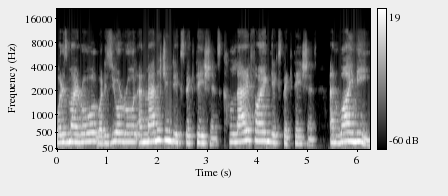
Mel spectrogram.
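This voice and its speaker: With a non-native accent, a woman speaks at a fairly quick pace and a fairly high pitch. Her tone is dark and mellow, somewhat breathy, with fairly even intonation. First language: not English. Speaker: social psychologist. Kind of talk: podcast interview.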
